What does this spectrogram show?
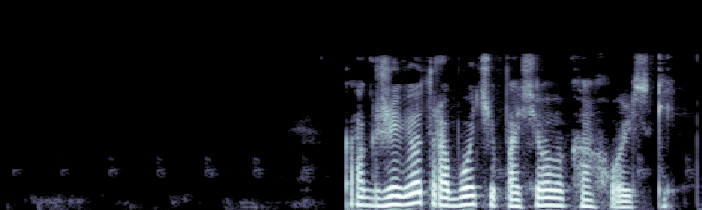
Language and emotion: Russian, neutral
